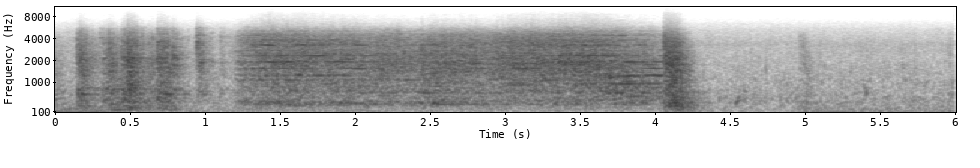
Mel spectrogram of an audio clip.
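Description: Radio-drama sound effect of a submarine's nose port opening: a few knocks, then a steady rushing noise for about three seconds that ends in a single clank.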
